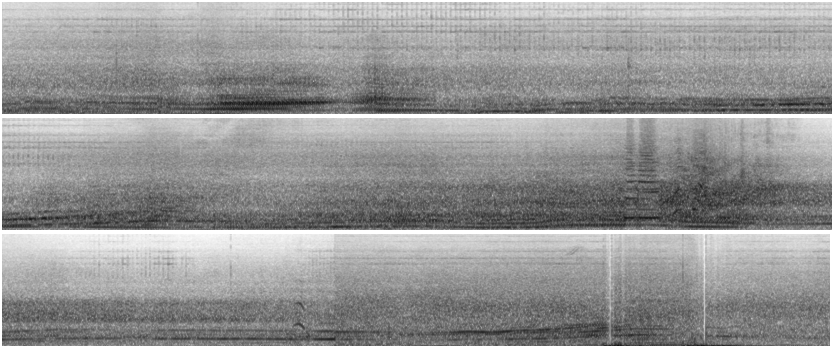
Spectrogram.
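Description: Car traffic on a city avenue: several cars pass one after another, their engines rising and falling in pitch as they accelerate and ease off, with the loudest pass about fifteen seconds in. A car horn sounds briefly about two seconds in.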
